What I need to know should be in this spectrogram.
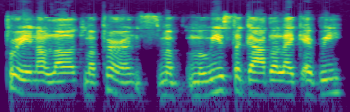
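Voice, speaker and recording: A woman's voice: low voice, fairly even intonation, a little fast, highs cut off. A woman in her forties from Trinidad with a Trinidadian accent, a reggae singer guest recounting her life in a reflective, storytelling way with many fillers. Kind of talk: radio interview.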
